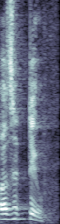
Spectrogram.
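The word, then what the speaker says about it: adjective: काफ़ी सारे स्टूडेंट्स इसको एडजेक्टिव पढ़ते हैं, बेटा ऐसा नहीं करना चाहिए। एडजेक्टिव डी साइलेंट होता है।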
